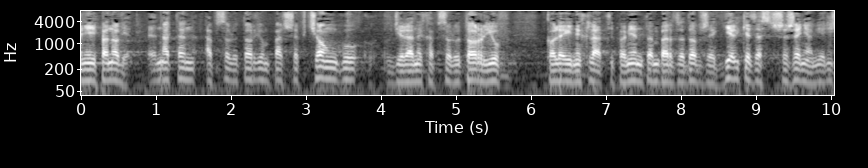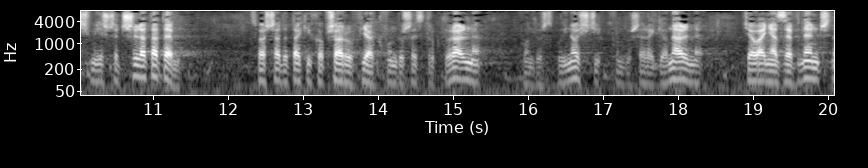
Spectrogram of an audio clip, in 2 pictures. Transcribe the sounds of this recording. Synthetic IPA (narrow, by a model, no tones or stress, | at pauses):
ɲeipanɔvʲjɛ | nat̪ɛnapsɔlut̪ɔɾʲjumpatʂɛft͡ɕɔŋɡuud͡ʑɛlanɘxapsɔlut̪ɔɾʲjuf | kɔlɛjnɘxlat̪ipamʲjɛnt̪ambaɾd̪zɔd̪ɔbʐɛjaɡvʲjɛlkʲɛzastʂɛʐɛɲamʲjɛlʲiɕmɘjɛʂt͡ʂɛtʂɘlat̪at̪ɛmṵ | z̥vwaʂt͡ʂad̪ɔt̪akʲixɔpʂaɾufjakfund̪uʂɛst̪ɾukt̪uɾalnɛ | fund̪uʂspujnɔɕt͡ɕifund̪uʂɛɾɛɡʲjɔnalnɛ | d͡ʑawaɲazɛvnɛnt͡ʂn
